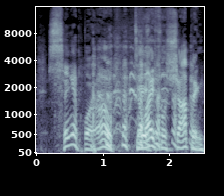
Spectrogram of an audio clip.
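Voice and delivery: slow, drawn-out put-on voice. Redoing own earlier line the way an aunt would say it: imitating an aunt. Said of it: "like my fucking aunt".

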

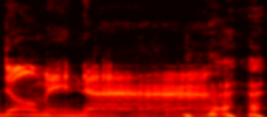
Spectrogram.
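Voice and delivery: "Domina" stressed, slow, drawn out, with a sneer.

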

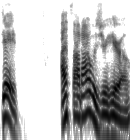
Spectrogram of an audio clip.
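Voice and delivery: play-acted, very calm, unruffled, composed, even tone. Retelling what Lee said after an embarrassing moment: imitating Lee speaking very calmly. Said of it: "Lee says very calmly".

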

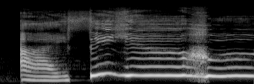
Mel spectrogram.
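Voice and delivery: very high giggling laugh, drawn-out "you". Reading a story aloud, Badmoodia reaches the third dark basin: laughing. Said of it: "she laughed".

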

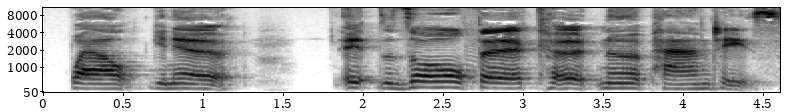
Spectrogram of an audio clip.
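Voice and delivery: slow, badly done regional UK accent.

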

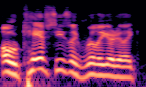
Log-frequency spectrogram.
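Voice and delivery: ordinary talk

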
